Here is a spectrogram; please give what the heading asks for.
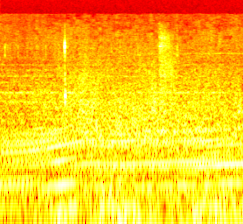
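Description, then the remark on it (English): A car engine in a video game hums steadily, its pitch climbing gradually as a man gets in and the car pulls away and accelerates for a drive, with no voices over it. “And now he's getting in the car. And we're going to go for a drive.”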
